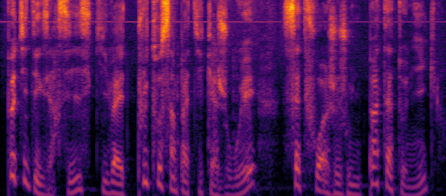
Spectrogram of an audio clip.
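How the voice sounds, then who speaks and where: A man's voice: medium pitch, big pitch swings, brisk. A man giving a guitar lesson, explaining exercises and counting beats aloud as he demonstrates them. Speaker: guitar teacher. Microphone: close mic aimed at him. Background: clean electric guitar playing.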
